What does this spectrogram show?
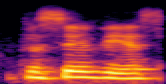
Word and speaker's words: Vesuvius: Or how do you pronounce that? Vesuvius, yeah.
